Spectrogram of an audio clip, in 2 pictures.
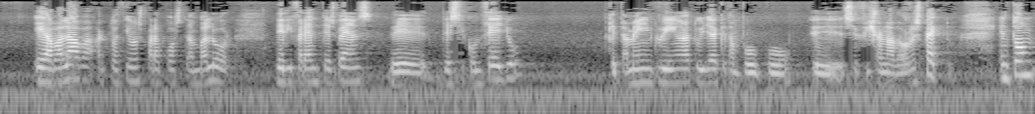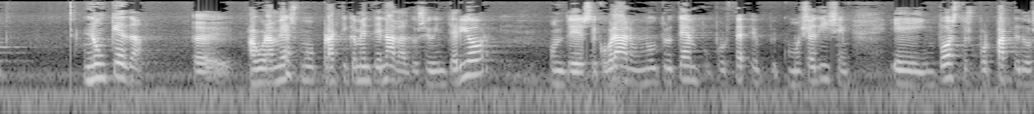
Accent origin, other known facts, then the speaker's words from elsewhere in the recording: Galicia, Spain; todo aquilo que é parte da nosa identidade como galegos, como galegas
